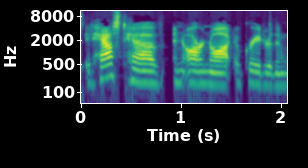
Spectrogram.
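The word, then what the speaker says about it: R₀: There's a measure called R naught. It's written R sub-zero, but it's usually pronounced naught, which is how many people one infected person spreads a disease to on average.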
